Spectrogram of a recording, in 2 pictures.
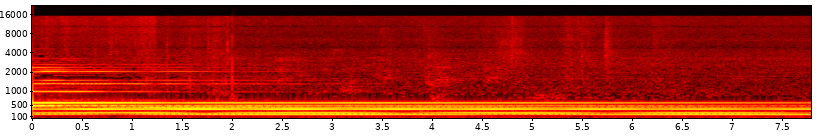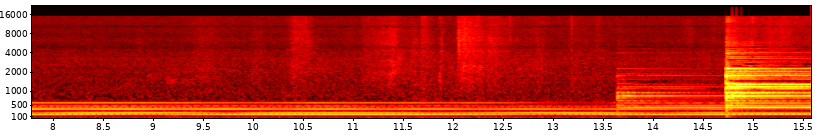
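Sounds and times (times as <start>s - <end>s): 
three-bell chord chiming: 0.0s - 15.5s.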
